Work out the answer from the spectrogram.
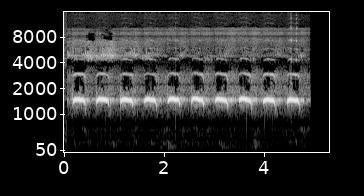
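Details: Southern African Pearl-spotted Owlet giving a steady run of about ten clear, mid-pitched whistled notes, roughly two per second, each slightly arched; no other sounds.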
